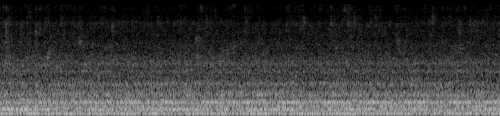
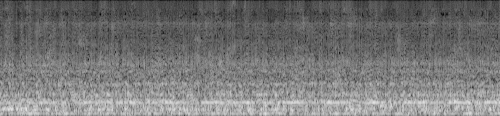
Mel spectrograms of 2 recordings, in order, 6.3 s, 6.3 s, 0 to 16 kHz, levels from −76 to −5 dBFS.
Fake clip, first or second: second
